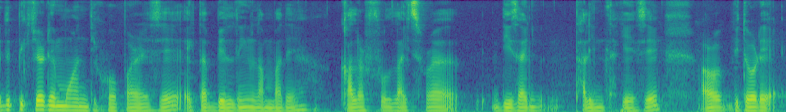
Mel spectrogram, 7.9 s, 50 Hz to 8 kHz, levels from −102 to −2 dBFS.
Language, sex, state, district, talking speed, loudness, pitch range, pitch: Nagamese, male, Nagaland, Kohima, 160 wpm, -20 LUFS, 90-100 Hz, 95 Hz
